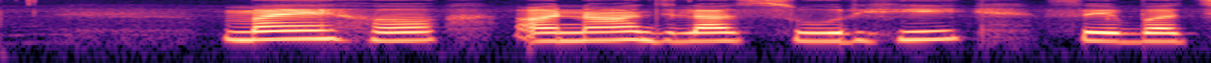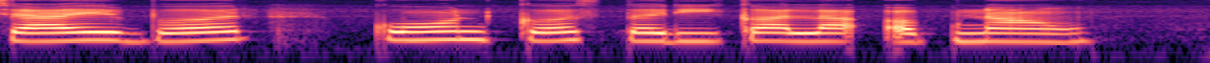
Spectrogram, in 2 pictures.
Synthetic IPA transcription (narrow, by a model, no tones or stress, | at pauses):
mɛ̃ɦəɐnaːd͡ʒlaːsuɾɦisebət͡ʃaːebəɾ | kɔːnkəst̪əɾiːkalaʔɐpnaːũː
